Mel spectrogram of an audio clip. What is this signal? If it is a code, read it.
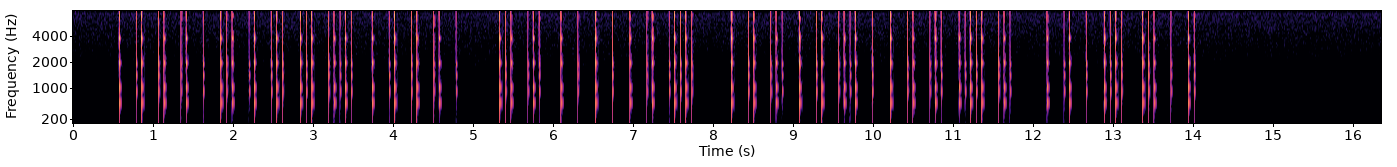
Morse code (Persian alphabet), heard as a telegraph sounder, hand-sent with a paddle, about 17 wpm. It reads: شپلش رتتز ژگژف میاه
